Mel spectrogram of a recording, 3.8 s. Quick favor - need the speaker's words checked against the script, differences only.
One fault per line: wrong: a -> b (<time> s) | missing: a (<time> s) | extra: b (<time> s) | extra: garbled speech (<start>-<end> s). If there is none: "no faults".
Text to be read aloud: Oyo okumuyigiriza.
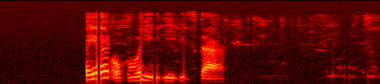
no faults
